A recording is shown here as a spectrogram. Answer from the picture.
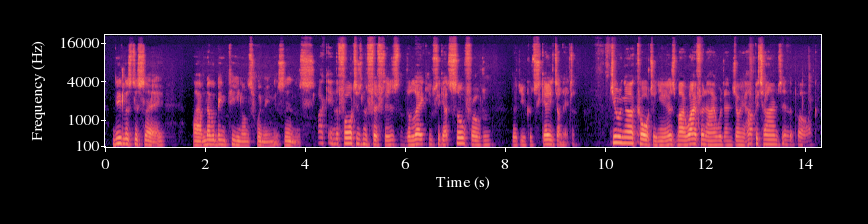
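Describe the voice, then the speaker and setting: With a Lancashire accent and a dark, mellow tone, a man with a fairly high pitch speaks at a moderate pace with ordinary pitch variation on a very clean recording with a silent background. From northern England. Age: 80s+. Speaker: local resident. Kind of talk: reading aloud.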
